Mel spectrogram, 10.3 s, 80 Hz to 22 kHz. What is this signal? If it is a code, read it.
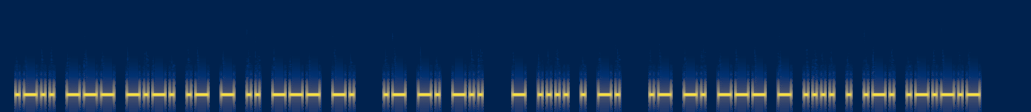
Morse code, heard as a keyed tone, about 28 wpm, 700 Hz. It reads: LOCATION AND THEN ANOTHER.
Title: Sentences from Top 1000 Words - Review Part 6 - 28wpm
